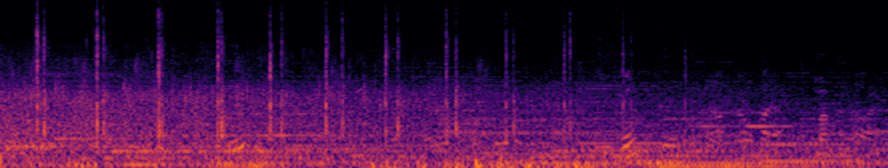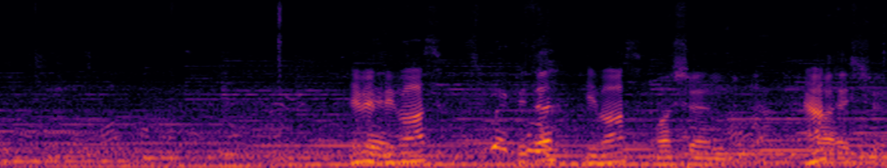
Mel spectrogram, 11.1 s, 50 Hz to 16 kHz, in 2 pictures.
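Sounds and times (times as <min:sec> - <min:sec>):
sparse hand clapping: 0:00.0 - 0:04.5.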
